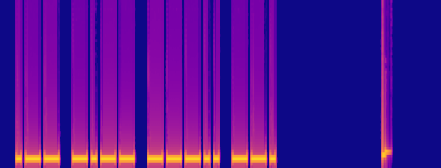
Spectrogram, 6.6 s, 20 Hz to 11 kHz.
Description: Morse code, heard as a keyed tone, about 17 wpm, 700 Hz. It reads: WY8G
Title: USA Callsign DE Callsign - 4 Characters - 17wpm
